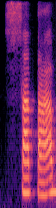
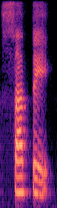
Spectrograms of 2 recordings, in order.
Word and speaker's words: sate: It is not a sata but sate te sate. Like that sate.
